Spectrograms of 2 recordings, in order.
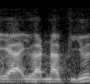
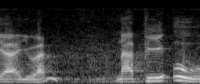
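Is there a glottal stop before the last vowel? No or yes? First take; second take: no; yes. First: The last word has a doubled y, no glottal stop. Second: The last word has a glottal stop, no doubled y. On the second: "nganggo hamzah"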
